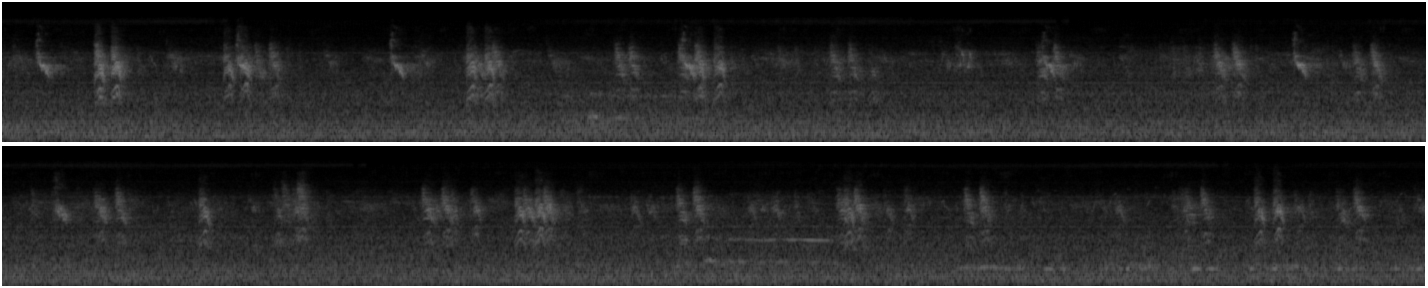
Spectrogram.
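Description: Small birds chirping: many short, sharp, high chirps at an uneven pace of roughly one a second, over a steady low background hiss.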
